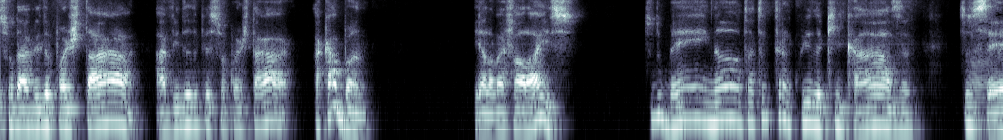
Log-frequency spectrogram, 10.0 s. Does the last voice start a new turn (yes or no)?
no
